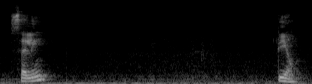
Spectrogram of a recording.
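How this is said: There is a pause between the two names. The speaker calls it right. "You have to take a break in between"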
